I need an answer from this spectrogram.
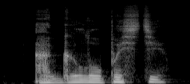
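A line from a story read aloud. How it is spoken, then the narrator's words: Whispered question. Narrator (Russian): шепотом спросил Белоголовый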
